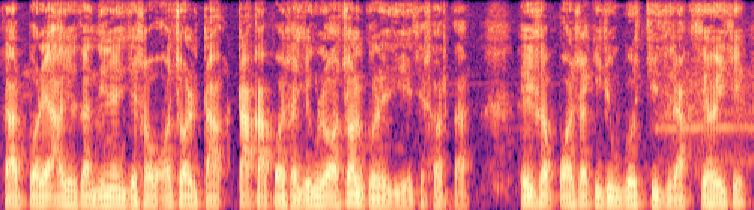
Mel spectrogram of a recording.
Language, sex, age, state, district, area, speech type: Bengali, male, 60+, West Bengal, Darjeeling, rural, spontaneous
